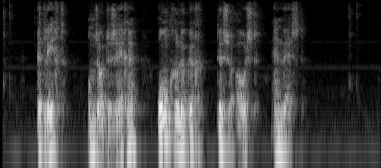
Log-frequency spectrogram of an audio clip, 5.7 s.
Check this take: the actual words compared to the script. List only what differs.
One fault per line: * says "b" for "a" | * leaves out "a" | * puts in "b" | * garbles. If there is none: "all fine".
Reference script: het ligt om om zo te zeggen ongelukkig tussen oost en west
* leaves out "om"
